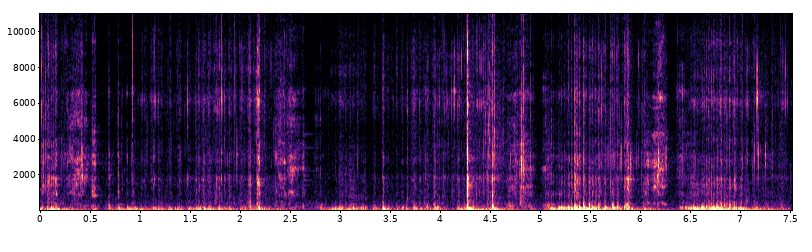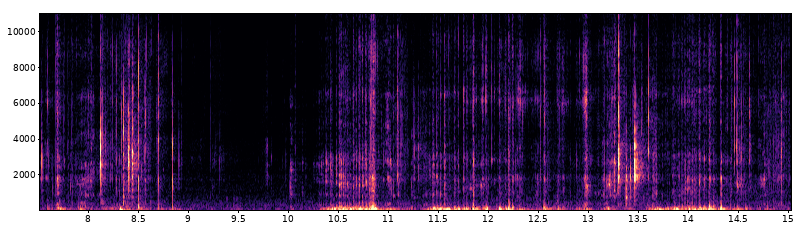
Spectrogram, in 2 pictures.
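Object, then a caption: Bar of soap. A solid, dry, rectangular cream bar of soap with a black rim is scraped with a utility knife blade, giving crunchy, crumbling scraping sounds with low thuds and bright crackles. The scraping comes in steady bursts, with a near-silent pause around the middle before it resumes.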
